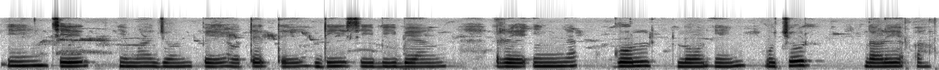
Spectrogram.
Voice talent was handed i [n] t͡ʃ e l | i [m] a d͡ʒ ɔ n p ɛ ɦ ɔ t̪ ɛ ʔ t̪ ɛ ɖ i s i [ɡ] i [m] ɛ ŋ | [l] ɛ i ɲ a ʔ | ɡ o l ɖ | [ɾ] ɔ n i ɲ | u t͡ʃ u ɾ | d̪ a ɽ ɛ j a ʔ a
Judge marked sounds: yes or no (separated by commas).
no, yes, no, no, no, no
